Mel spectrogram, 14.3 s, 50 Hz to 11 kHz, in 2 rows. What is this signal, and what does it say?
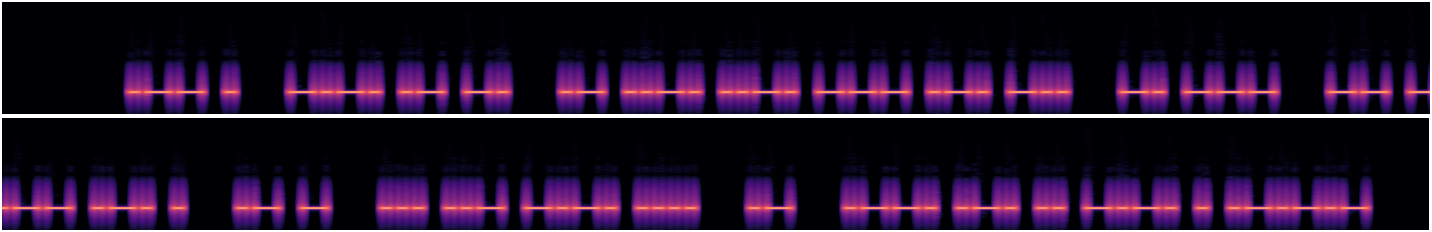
Morse code, heard as a keyed tone, about 30 wpm, 700 Hz. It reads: WE CAN AFFORD NO MORE AT SUCH A PRICE.
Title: Sentences from Top 1100 Words 30wpm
